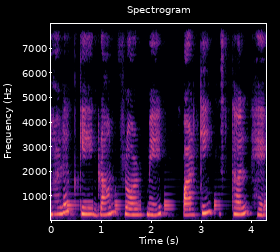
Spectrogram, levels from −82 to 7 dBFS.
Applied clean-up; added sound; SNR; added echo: neural mask model DeepFilterNet 3.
